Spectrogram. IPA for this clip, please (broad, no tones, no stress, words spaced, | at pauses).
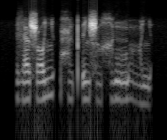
zæʂɔʎ | ħɛ̤pʼɪʎʂɑ̤χɛ̤ŋ ŋ͡mɑ̤ʎ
